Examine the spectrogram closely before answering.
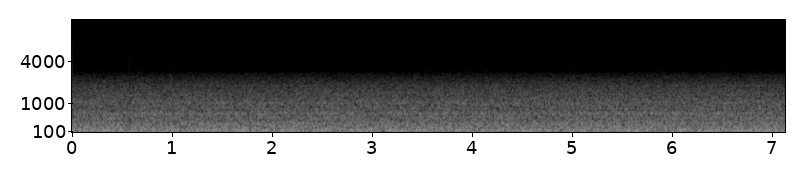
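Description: A jet engine roars steadily, heard from inside an airliner cabin.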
